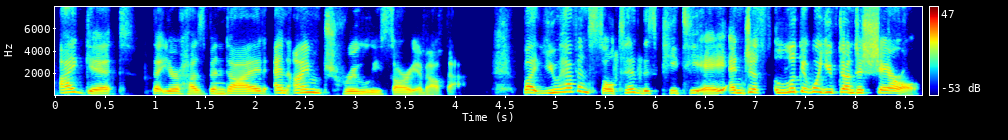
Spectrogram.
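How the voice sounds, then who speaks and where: A woman's voice: medium pitch, animated, normal speed, darkish tone, dry recording, studio quality, natural voice. A woman playing an indignant school parent in a comedy script read. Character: indignant PTA parent telling someone off. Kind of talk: table read of a comedy pilot.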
